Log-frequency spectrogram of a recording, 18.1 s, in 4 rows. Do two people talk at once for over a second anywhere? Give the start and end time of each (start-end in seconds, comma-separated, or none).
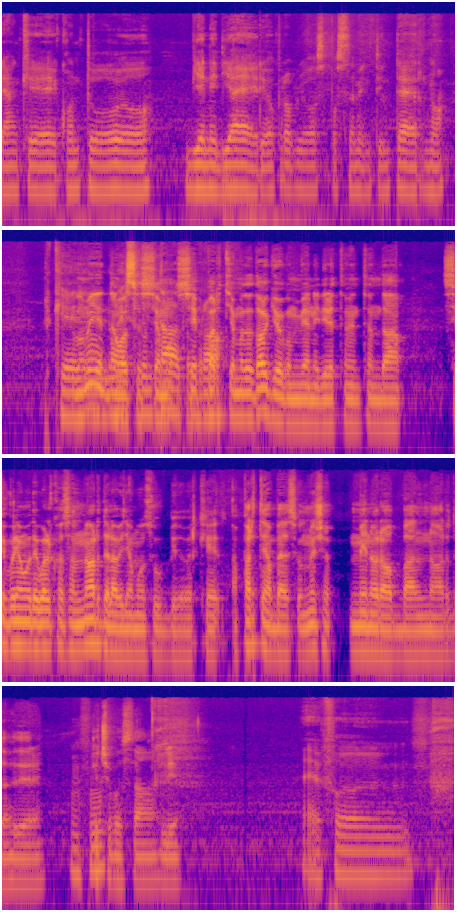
5.2-6.8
